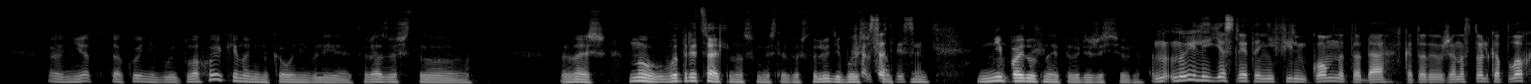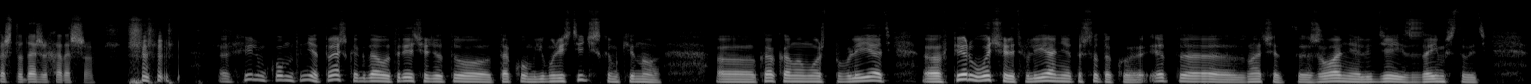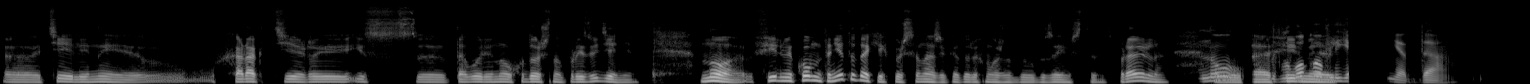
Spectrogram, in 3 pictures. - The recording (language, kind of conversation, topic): Russian, podcast, Почему фильмы влияют на наше восприятие мира?
- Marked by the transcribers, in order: laughing while speaking: "Сотрясать"; laugh; other background noise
